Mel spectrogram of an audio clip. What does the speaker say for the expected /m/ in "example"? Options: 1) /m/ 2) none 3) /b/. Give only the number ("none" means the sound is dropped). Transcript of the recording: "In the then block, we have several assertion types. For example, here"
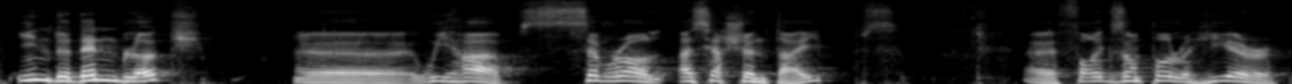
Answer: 2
